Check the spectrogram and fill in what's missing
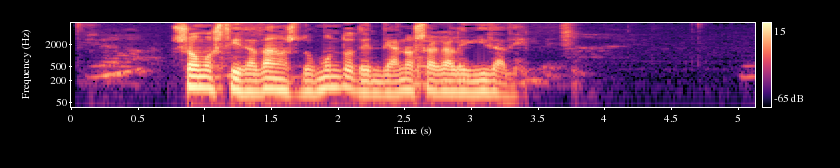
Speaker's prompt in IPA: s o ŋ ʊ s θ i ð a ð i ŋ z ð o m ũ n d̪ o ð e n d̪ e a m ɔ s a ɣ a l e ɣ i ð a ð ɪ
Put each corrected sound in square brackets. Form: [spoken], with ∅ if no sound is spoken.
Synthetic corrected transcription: s o [m] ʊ s θ i ð a ð [a] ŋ z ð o m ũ n d̪ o ð e n d̪ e a [n] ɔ s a ɣ a l e ɣ i ð a ð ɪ

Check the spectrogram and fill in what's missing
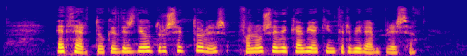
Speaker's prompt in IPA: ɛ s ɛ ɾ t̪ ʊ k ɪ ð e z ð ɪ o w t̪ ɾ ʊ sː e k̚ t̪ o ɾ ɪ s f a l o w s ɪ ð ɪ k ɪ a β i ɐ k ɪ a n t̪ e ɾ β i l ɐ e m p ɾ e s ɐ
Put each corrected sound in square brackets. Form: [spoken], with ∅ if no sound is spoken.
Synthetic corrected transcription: ɛ [θ] ɛ ɾ t̪ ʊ k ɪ ð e z ð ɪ o w t̪ ɾ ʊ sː e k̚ t̪ o ɾ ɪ s f a l o w s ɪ ð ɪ k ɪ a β i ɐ k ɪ [i] n t̪ e ɾ β i [ɾ] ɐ e m p ɾ e s ɐ

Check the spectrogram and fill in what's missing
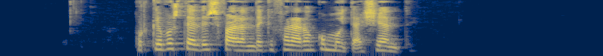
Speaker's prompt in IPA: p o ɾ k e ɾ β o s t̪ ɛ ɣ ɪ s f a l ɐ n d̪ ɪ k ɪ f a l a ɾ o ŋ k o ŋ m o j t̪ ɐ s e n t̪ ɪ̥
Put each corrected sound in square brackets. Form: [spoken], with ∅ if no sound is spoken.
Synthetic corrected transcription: p o ɾ k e [∅] β o s t̪ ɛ [ð] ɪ s f a l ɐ n d̪ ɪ k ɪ f a l a ɾ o ŋ k o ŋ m o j t̪ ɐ [ʃ] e n t̪ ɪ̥

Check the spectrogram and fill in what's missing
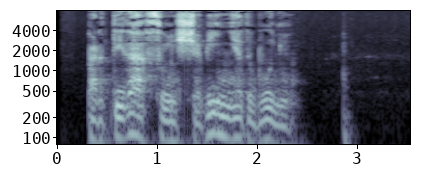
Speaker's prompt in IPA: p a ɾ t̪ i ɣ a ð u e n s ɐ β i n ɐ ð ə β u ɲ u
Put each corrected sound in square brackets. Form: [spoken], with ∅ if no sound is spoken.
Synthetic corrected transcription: p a ɾ t̪ i [ð] a [θ] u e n [ʃ] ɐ β i [ɲ] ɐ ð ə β u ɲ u

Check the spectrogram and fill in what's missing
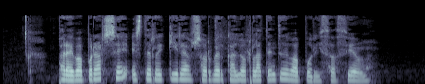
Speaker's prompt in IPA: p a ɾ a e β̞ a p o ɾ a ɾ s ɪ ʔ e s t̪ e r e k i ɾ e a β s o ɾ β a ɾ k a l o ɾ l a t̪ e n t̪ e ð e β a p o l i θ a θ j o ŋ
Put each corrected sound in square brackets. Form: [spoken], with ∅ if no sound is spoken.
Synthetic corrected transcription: p a ɾ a e β̞ a p o ɾ a ɾ s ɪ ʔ e s t̪ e r e k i ɾ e a β s o ɾ β [e] ɾ k a l o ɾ l a t̪ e n t̪ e ð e β a p o [ɾ] i θ a θ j o ŋ

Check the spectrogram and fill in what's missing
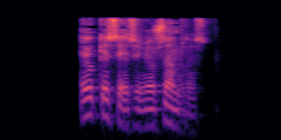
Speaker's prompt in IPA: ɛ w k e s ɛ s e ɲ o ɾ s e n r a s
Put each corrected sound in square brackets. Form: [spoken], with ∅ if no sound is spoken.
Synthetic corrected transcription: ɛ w k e s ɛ s e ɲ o ɾ s [a] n r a s

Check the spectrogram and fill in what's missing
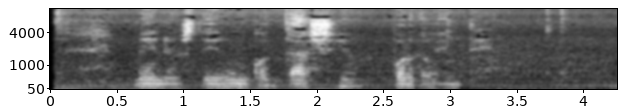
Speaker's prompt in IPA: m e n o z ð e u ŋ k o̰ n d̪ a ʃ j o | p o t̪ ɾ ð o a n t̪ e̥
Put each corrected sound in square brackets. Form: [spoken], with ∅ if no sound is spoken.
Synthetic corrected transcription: m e n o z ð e u ŋ k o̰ n [t̪] a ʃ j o | p o [∅] ɾ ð o [e] n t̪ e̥

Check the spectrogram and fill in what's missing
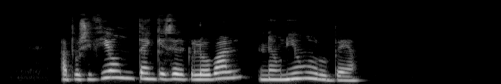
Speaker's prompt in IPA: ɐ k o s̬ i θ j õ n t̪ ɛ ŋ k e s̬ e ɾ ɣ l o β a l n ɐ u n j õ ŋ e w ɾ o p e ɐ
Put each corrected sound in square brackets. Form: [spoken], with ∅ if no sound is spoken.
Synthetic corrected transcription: ɐ [p] o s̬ i θ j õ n t̪ ɛ ŋ k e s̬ e ɾ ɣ l o β a l n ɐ u n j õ ŋ e w ɾ o p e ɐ

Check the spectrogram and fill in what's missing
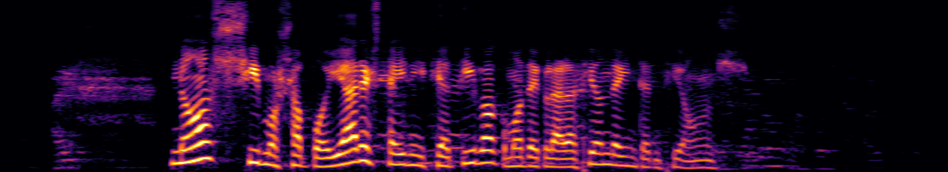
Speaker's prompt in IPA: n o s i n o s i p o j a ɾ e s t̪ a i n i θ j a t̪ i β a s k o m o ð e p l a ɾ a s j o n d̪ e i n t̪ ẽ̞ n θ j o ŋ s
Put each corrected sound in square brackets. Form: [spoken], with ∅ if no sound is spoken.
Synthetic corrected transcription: n o s i [m] o s [a] p o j a ɾ e s t̪ a i n i θ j a t̪ i β a [∅] k o m o ð e [k] l a ɾ a [θ] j o n d̪ e i n t̪ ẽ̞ n θ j o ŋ s

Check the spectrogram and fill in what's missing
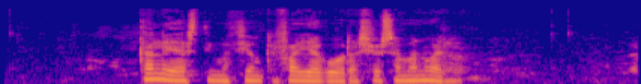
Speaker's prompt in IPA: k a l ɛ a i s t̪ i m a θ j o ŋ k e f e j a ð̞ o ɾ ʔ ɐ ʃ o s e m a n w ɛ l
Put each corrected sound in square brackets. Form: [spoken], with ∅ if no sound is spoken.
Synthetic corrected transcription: k a l ɛ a [e] s t̪ i m a θ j o ŋ k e f [a] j a [ɣ̞] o ɾ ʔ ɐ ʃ o s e m a n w ɛ l

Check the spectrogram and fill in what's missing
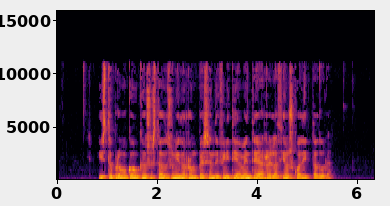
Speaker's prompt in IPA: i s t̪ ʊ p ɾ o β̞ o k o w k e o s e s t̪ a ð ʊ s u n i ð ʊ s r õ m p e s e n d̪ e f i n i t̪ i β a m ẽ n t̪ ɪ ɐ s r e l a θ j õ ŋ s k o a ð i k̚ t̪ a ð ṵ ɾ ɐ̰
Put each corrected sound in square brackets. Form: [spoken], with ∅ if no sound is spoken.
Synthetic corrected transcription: i s t̪ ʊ p ɾ o β̞ o k o w k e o s e s t̪ a ð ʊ s u n i ð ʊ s r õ m p e s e n d̪ e f i n i t̪ i β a m ẽ n t̪ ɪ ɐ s r e l a θ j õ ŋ s k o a ð i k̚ t̪ a ð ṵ ɾ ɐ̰

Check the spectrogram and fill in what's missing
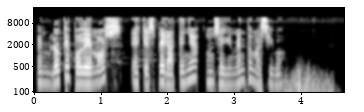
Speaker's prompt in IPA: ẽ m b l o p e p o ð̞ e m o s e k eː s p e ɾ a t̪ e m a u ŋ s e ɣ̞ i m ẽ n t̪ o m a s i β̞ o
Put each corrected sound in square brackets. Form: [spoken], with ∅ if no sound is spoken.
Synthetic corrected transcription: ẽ m b l o [k] e p o ð̞ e m o s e k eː s p e ɾ a t̪ e [ɲ] a u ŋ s e ɣ̞ i m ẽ n t̪ o m a s i β̞ o

